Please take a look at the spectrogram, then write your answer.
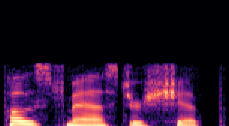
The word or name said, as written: postmastership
